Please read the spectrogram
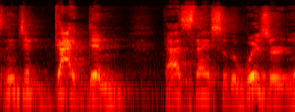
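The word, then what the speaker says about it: Ninja Gaiden: though personally I'm I'm hoping it's not ninja gning I'm not interested in that really you're not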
